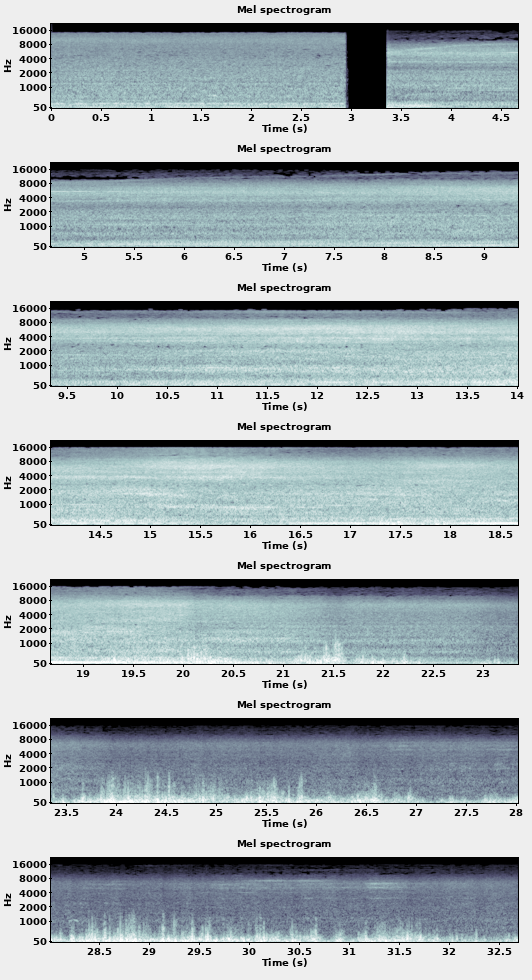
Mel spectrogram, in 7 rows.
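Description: A diesel multiple unit, a class 142 Pacer coupled to a class 150, pulling out of the station and passing close by. Its diesel engines give a steady low hum as it gets under way, loudest between about twelve and twenty seconds in, then fading as the train moves off down the line.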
